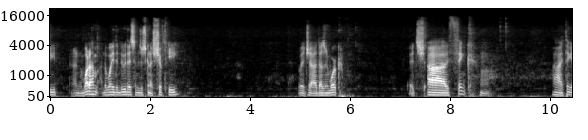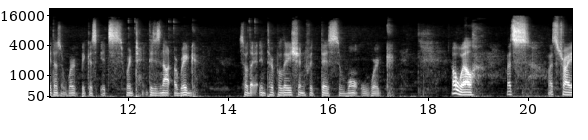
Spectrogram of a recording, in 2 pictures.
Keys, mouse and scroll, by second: 2.0 shift+e, 6.2-8.5 middle drag, 8.5 g, 8.9 right click, 11.9 click, 12.8 click, 14.4 click, 19.9 shift+w, 20.5 shift+e.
